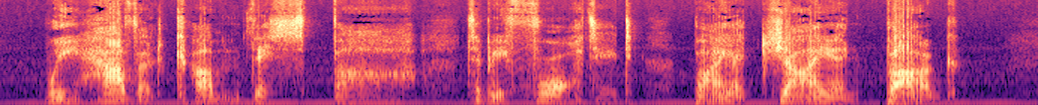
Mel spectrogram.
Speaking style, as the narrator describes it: he sneers, his voice far stronger and more sinister

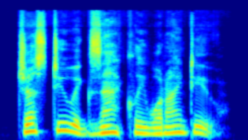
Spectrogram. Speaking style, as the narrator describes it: Sarah said

